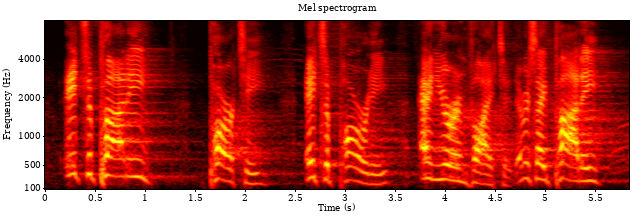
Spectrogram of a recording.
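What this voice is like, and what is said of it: Australian accent. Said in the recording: “Get used to that accent. It will be the accent of heaven... you have to learn how to say g'day”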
